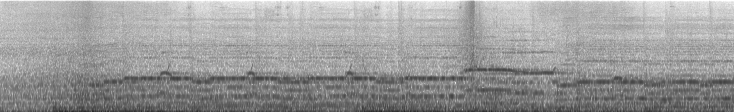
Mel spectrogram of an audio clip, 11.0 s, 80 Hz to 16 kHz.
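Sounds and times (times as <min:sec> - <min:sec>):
deep rumbling drone: 0:00.0 - 0:11.0
whoosh: 0:05.0 - 0:10.3
high held note: 0:06.2 - 0:10.2.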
